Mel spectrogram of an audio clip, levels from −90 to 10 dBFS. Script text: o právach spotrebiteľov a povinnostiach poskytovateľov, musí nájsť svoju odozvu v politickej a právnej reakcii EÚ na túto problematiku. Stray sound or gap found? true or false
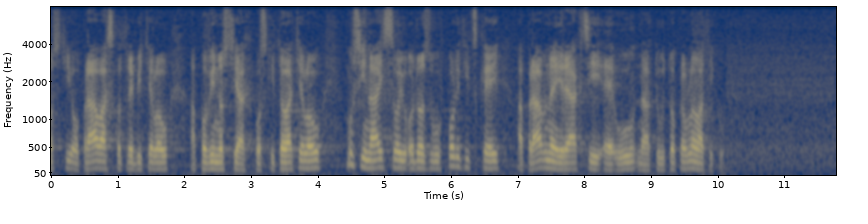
false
